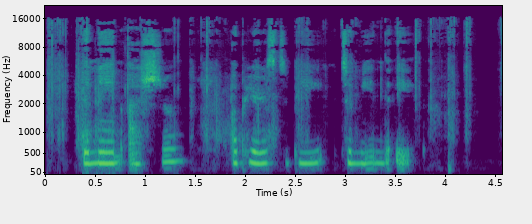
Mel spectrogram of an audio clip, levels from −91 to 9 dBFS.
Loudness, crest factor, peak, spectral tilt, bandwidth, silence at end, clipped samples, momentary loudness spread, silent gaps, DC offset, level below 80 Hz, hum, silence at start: -22 LUFS; 20 dB; -4 dBFS; -2 dB/octave; 17 kHz; 0.3 s; under 0.1%; 18 LU; none; under 0.1%; -66 dBFS; none; 0.05 s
